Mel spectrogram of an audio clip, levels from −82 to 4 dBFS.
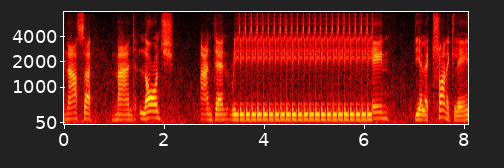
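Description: Comfort noise in place of the background at 0.68 to 0.95 s (just before "launch and then"), 2.30 to 2.72 s (before "and then") and 6.62 to 7.01 s. The room's real background gives way to a flat, featureless hiss about 2 to 3 dB quieter, likely from the sender pausing transmission during silence and the receiver synthesising filler noise. Broken-record loop from 3.51 to 6.16 s, right after "launch and then": a 116 ms fragment repeats back to back, likely a stalled stream resending its last buffered piece, and the audio that should have played is lost.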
